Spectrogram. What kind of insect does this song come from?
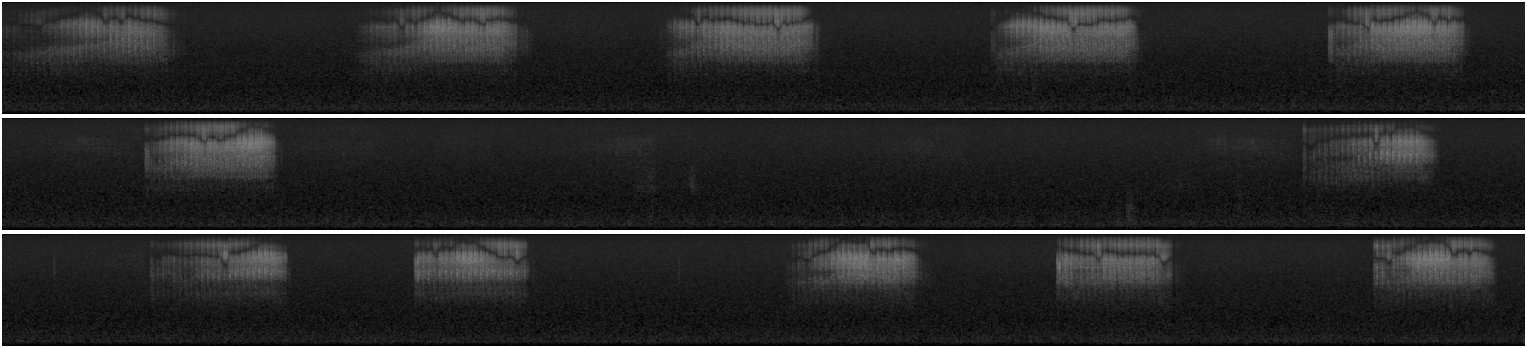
orthopteran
